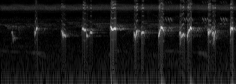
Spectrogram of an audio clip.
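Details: Yellow-vented bulbul, known as trucuk, singing to coax silent birds into answering. Soft scattered notes build into denser, louder bubbly phrases of slurred chirps, with a steady faint high hiss behind.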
